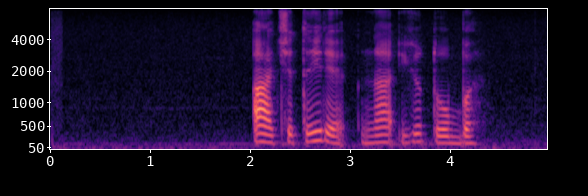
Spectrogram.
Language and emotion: Russian, neutral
